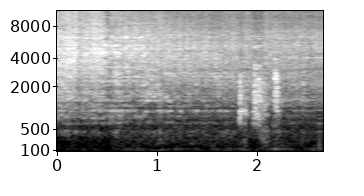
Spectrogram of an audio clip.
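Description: Marinated meat pieces dropped into a hot pan for pancit, sizzling and frying steadily with a few louder crackles and stirring bursts near the end, no voices.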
